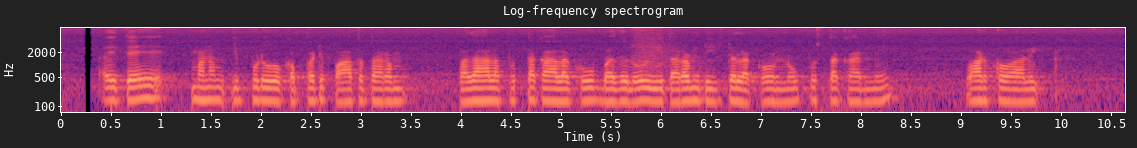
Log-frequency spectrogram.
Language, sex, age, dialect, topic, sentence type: Telugu, male, 18-24, Telangana, banking, statement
